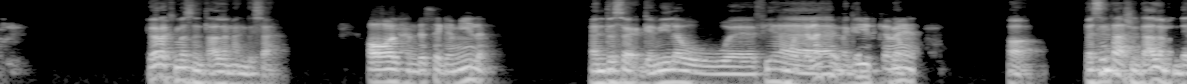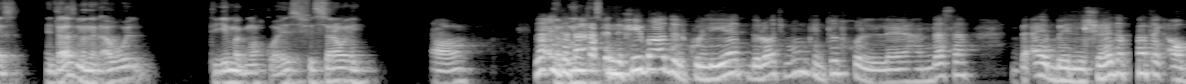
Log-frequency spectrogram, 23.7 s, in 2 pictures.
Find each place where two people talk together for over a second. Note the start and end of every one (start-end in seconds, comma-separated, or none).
7.8-9.2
